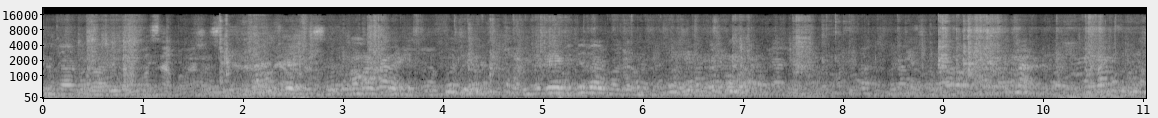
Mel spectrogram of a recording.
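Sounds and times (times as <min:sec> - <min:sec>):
men talking: 0:00.0 - 0:08.8.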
